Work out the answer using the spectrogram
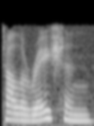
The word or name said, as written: toleration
